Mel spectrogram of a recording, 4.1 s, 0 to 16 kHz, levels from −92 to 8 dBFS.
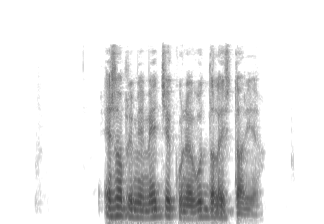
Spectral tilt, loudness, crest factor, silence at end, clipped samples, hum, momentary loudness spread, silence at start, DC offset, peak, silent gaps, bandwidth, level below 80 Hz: -6.5 dB/octave; -24 LUFS; 18 dB; 0.8 s; under 0.1%; none; 7 LU; 1.3 s; under 0.1%; -8 dBFS; none; 7.8 kHz; -66 dBFS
